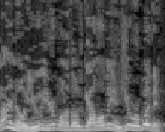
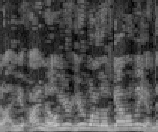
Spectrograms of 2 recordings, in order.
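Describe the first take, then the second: First: Higher, pointed accusation; accusing servant girl. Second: Higher, halting retelling of the accusation; stammering accusation. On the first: Servant girl accuses Peter by the fire, higher and pointed. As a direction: point the finger at him. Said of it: "a young girl came up and said". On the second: Preacher retells the second girl's accusation, higher and halting. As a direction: stumble through the girl's words. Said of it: "young lady came and said". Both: Retold or imitated.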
